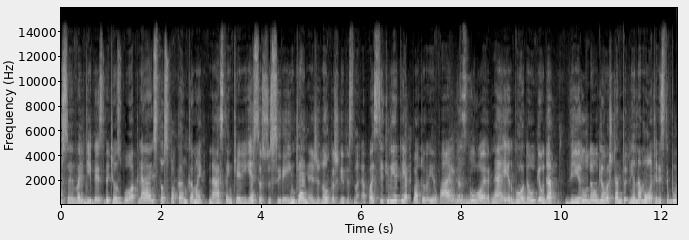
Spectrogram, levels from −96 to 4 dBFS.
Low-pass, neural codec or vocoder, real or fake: 14.4 kHz; codec, 44.1 kHz, 3.4 kbps, Pupu-Codec; fake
